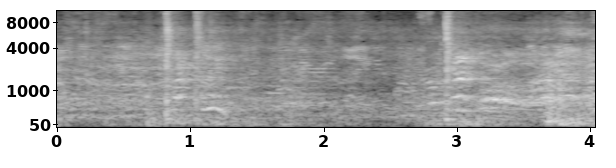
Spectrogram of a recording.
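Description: Boxing crowd noise: scattered voices calling out over the arena hubbub, with two sharp smacks of punches landing, about a second in and near three seconds.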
